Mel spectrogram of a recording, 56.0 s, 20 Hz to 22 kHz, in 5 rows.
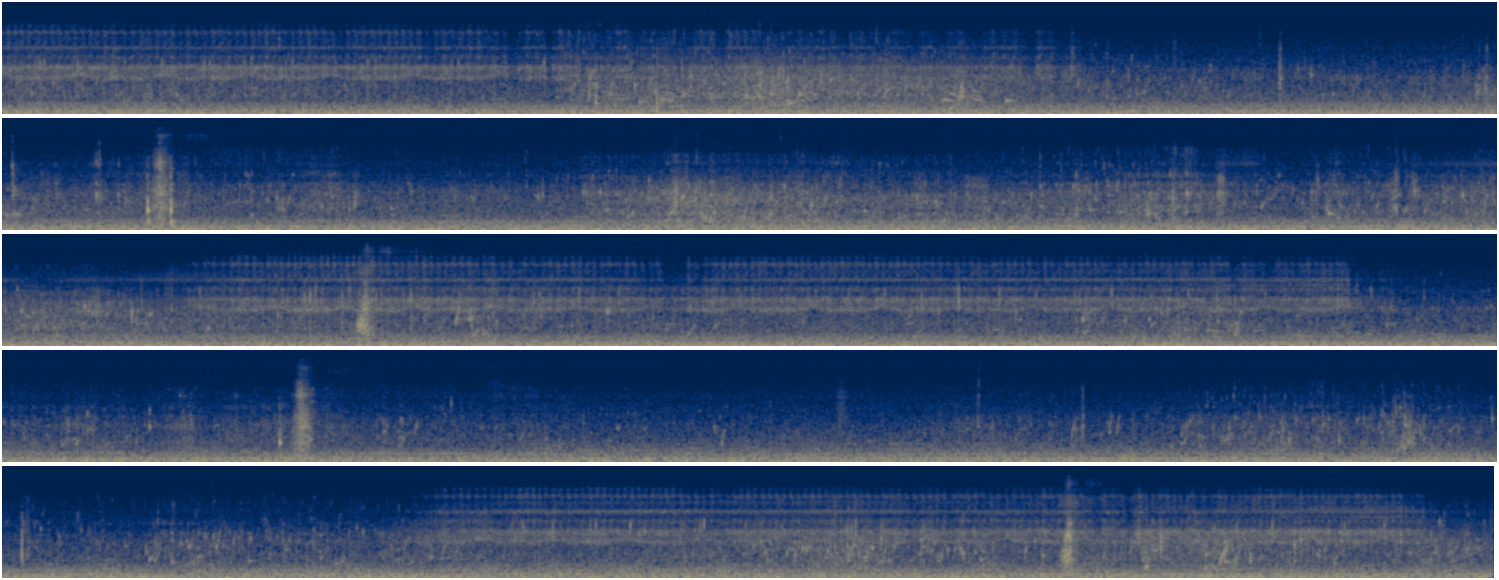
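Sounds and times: water against rocks: 0.0s - 10.0s, 10.9s - 36.7s, 41.7s - 56.0s
high steady multi-tone whine: 0.0s - 39.6s, 44.5s - 56.0s
wind: 0.0s - 56.0s.

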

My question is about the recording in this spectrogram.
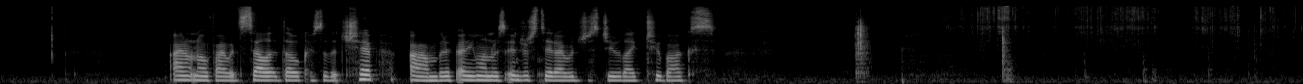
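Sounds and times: soft crinkling: 9.2s - 13.0s.

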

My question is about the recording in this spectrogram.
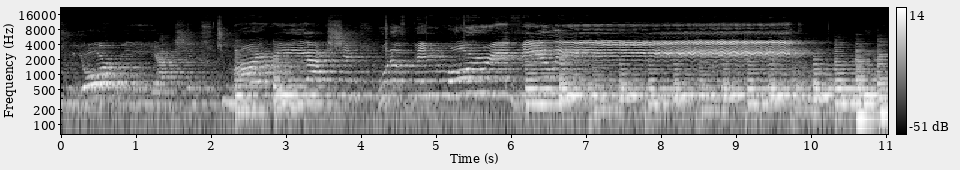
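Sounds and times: woman singing: 0.0s - 10.0s
piano accompaniment: 6.0s - 11.0s.

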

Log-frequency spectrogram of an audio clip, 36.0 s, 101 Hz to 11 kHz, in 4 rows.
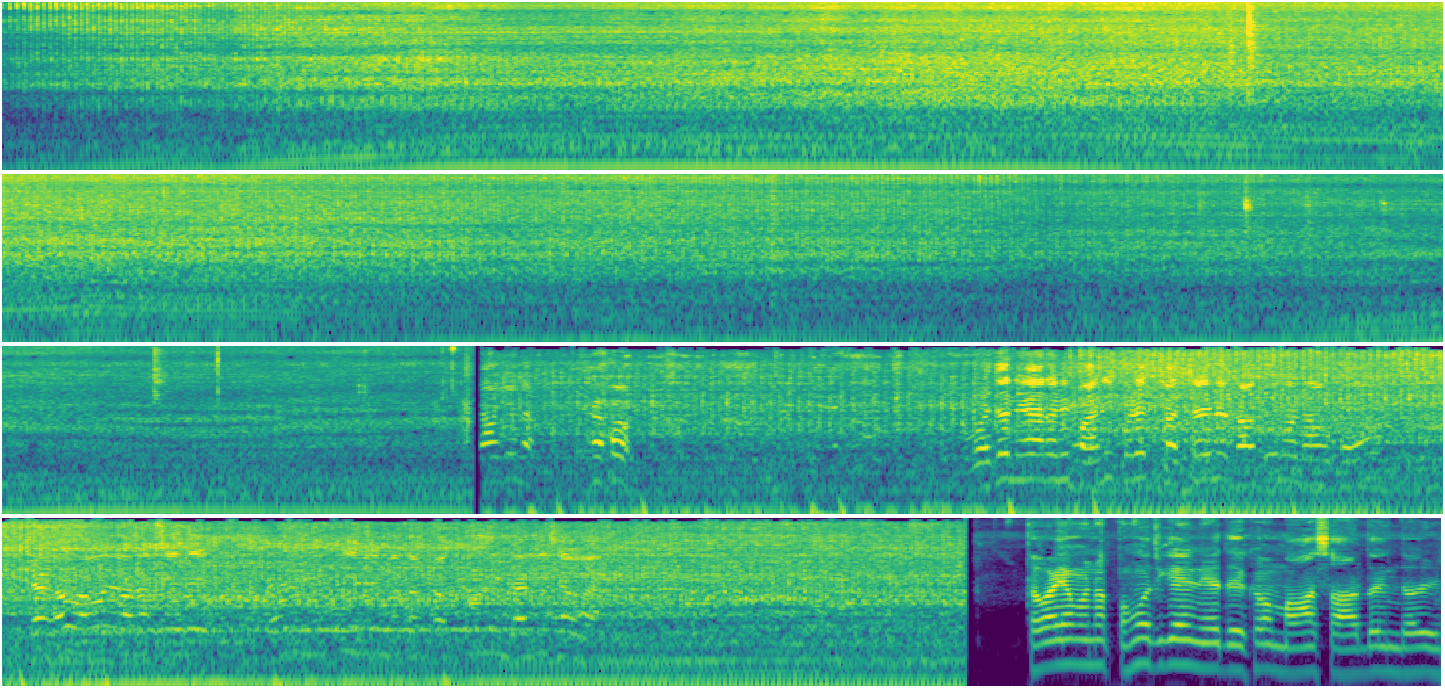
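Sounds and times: tractor diesel engine working hard: 0.0s - 33.1s
low thumps: 12.9s - 30.0s.

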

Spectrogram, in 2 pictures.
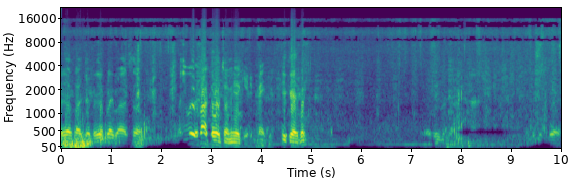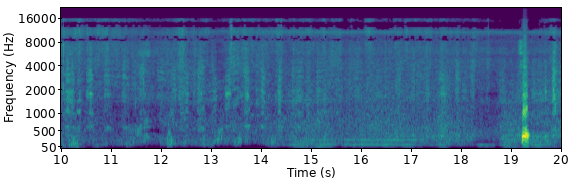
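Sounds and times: dog vocalizing: 1.5s - 18.1s.

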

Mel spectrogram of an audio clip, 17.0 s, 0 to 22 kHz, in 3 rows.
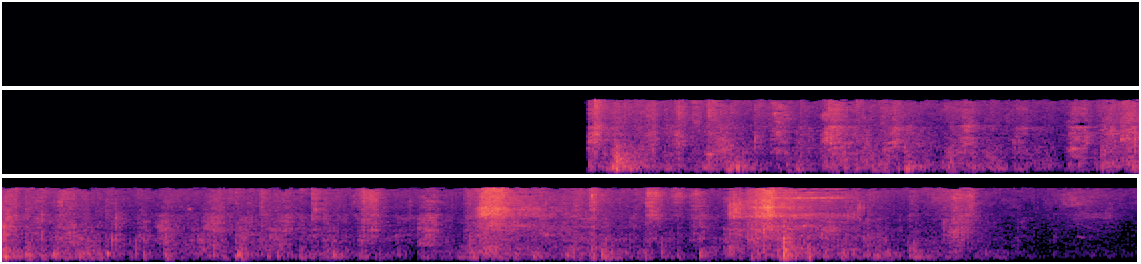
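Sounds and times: dog scrambling over couch: 8.6s - 16.6s
small dog panting: 8.6s - 17.0s.

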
